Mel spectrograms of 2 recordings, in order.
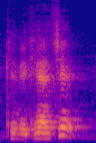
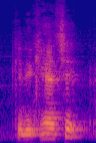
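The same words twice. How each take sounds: The two takes are said the same way.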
